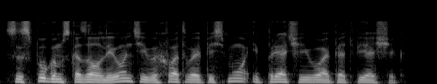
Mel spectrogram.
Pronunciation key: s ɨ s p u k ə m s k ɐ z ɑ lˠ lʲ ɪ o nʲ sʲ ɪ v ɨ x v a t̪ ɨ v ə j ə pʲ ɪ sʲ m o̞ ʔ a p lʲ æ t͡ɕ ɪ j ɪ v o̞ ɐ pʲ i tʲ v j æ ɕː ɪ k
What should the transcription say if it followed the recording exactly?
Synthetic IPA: s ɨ s p u ɡ ə m s k ɐ z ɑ lˠ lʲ ɪ o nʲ tʲ ɪ v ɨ x v a t̪ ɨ v ə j ə pʲ ɪ sʲ m o̞ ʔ i p ɾʲ æ t͡ɕ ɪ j ɪ v o̞ ɐ pʲ æ tʲ v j æ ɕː ɪ k

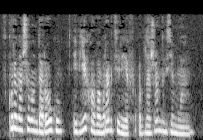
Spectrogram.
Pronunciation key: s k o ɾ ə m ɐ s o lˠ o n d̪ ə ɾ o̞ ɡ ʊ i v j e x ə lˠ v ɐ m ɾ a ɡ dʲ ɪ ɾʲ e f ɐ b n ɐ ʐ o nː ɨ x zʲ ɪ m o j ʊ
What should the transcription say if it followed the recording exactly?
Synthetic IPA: s k o ɾ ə n ɐ ʂ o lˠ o n d̪ ɐ ɾ o̞ ɡ ʊ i v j e x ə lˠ v ɐ m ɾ a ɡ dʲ ɪ ɾʲ e f ɐ b n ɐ ʐ o nː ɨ x zʲ ɪ m o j ʊ

